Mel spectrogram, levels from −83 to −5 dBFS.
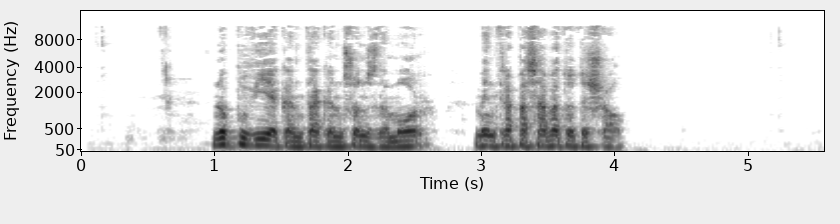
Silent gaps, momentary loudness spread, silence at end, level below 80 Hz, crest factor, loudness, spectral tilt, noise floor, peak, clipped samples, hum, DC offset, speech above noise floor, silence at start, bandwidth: none; 12 LU; 1.55 s; -48 dBFS; 20 dB; -24 LUFS; -6 dB/octave; -79 dBFS; -6 dBFS; under 0.1%; none; under 0.1%; 55 dB; 0.6 s; 11.5 kHz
